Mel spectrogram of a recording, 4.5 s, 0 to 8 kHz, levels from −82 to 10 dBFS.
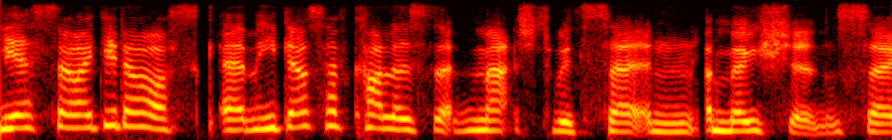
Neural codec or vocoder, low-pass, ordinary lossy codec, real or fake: codec, 24 kHz, 6 kbps, HILCodec; 7.2 kHz; Opus, 16 kbps; fake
